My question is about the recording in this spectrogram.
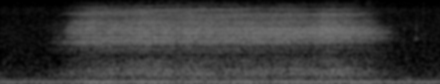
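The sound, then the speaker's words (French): A slow, deep breath drawn in through the nose while the belly swells, a steady airy hiss lasting a couple of seconds, fairly soft, with no talking. “Respire lentement et profondément par le nez en sentant ton ventre se gonfler.”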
